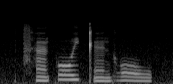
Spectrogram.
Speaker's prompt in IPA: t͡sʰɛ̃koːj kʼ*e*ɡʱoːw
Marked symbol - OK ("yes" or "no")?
no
